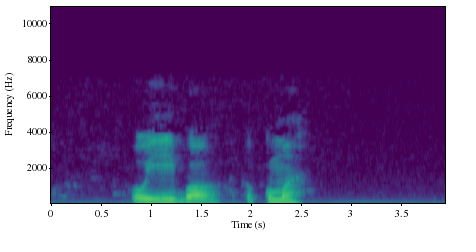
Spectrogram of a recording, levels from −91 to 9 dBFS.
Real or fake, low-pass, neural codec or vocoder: real; 7.2 kHz; none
